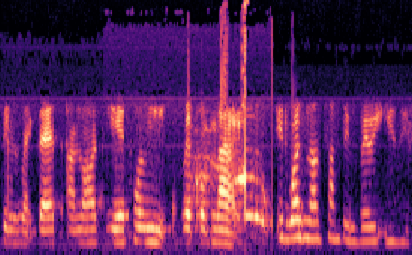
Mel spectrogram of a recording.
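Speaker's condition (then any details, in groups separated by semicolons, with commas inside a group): No condition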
